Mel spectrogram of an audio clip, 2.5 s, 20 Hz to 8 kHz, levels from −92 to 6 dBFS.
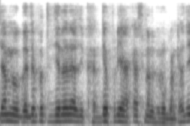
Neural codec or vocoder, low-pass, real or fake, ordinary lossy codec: codec, 44.1 kHz, 2.6 kbps, DAC; 7.2 kHz; fake; none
